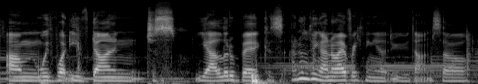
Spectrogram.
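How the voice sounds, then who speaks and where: A woman's voice: on the low side, fairly even intonation, a little fast, soft background music. A woman in her twenties, a podcast co-host, chatting casually and rambling with lots of fillers. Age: 20s. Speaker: podcast co-host, student union president. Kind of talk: casual chat.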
